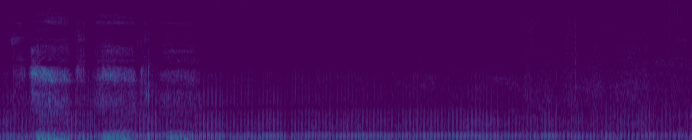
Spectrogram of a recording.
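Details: Pet cat Ricky over ham: two brief louder, harsher sounds open the recording, then a soft, continuous low purr rumbles steadily to the end.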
